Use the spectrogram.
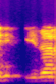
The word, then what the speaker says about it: either: तो हिदर एंड दिदर बोलते हो, तो यहाँ पे इधर एंड नीदर होता है, आइदर नाइदर नहीं होता है। नहीं, वो बचपन से कई लोग प्रोनाउंसिएशन बिगाड़ के रखे हैं।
